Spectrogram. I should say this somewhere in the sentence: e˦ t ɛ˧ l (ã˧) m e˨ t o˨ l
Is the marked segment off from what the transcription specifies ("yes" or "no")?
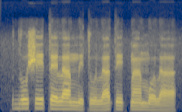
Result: yes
